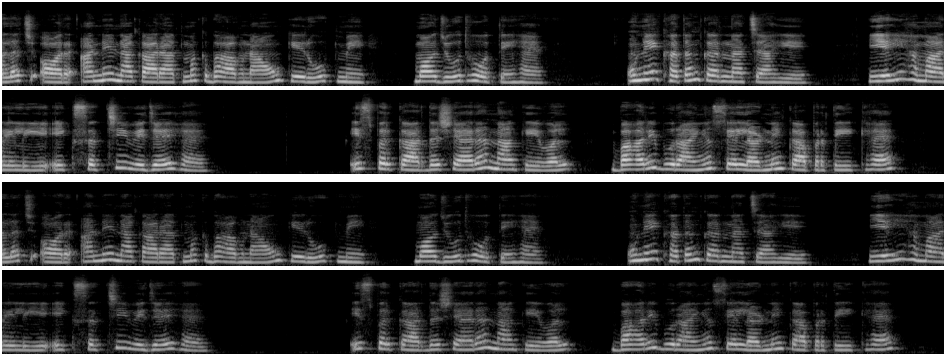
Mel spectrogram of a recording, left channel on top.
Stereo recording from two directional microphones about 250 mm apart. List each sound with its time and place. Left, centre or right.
0.1 s a woman's voice: centre
12.9 s a woman's voice: centre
